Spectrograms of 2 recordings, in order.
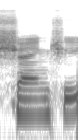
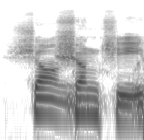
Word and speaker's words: Shang-Chi: I think that's, we've determined, we started by saying just Shang-Chi, because that's obviously kind of how it's written phonetically if you read it in English. And then we heard and corrected ourselves on the podcast to be Shang-Chi. With a U sound.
